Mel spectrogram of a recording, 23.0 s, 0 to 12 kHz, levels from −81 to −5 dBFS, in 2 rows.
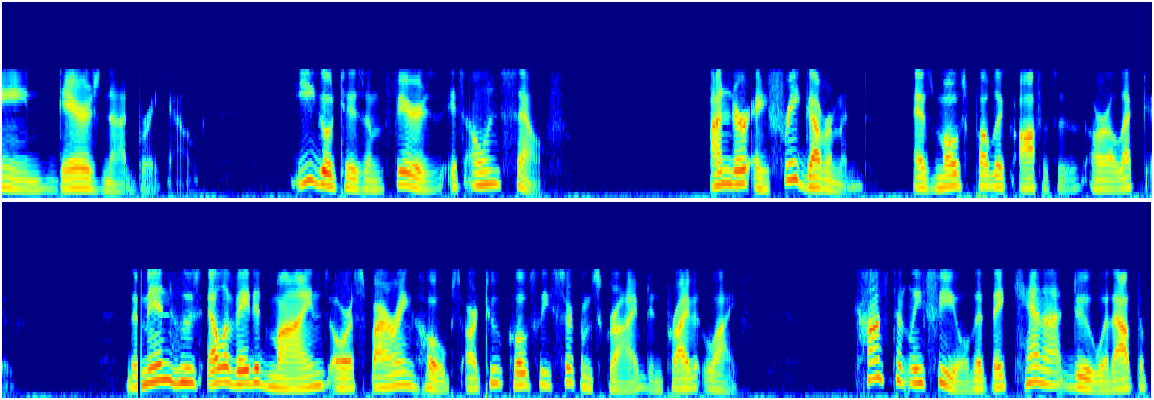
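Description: Speech over a G.711 telephone path, so nothing above 4 kHz. At 12.86 s a 40 ms gap of silence cuts in. That is packet loss filled with silence, consistent with two lost 20 ms packets, with hard edges.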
